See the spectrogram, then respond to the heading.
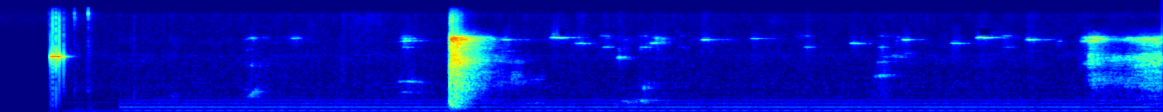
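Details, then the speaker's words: E-scooter/e-bike lithium-ion batteries on charge in a flat in China: two sharp pops over a quiet electrical hum, then scattered crackles and a rising hiss; thermal runaway with safety vents popping. "batteries are going into thermal runaway and what you will hear is the popping of the safety vents"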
